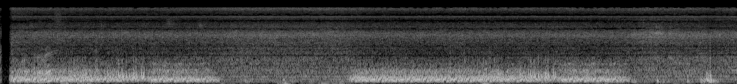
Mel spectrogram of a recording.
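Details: Fine crackles, for teaching chest auscultation: two muffled breaths with soft rumbling and faint crackling at the end of each inhalation, subtle sounds likened to a balloon trying to inflate, arising in the alveoli.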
